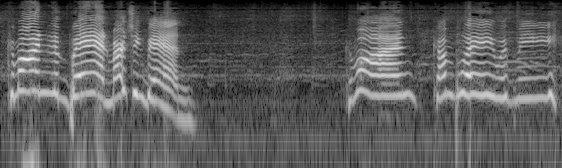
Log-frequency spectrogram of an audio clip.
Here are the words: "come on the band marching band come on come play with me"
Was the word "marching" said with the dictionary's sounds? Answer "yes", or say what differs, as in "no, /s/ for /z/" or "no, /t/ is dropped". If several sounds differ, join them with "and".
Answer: yes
